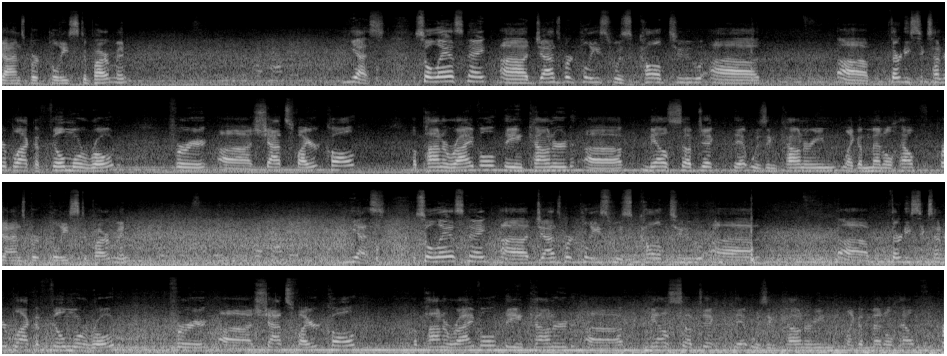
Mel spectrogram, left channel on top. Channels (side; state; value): both; normal; correlation 0.41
